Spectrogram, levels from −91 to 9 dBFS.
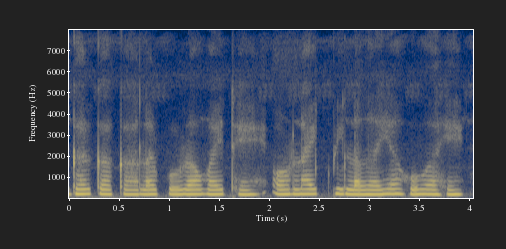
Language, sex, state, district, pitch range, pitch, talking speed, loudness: Hindi, female, Arunachal Pradesh, Longding, 210-220 Hz, 215 Hz, 175 wpm, -16 LUFS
